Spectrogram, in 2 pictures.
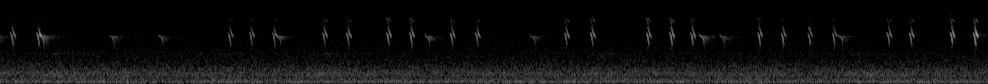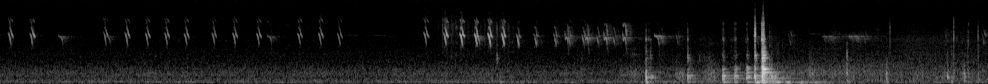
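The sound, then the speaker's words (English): A bird perched in a tree above a truck calls over and over in quick bursts of short, high notes, then a denser flurry and a louder rustling burst near the end. “Recording now, I hear that bird tooping over here somewhere.”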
